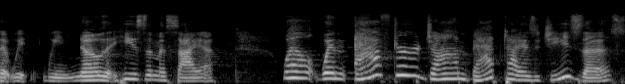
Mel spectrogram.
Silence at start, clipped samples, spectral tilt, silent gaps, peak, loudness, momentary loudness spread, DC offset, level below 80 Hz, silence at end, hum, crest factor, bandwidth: 0 s; under 0.1%; -5.5 dB/octave; none; -10 dBFS; -25 LUFS; 8 LU; under 0.1%; -54 dBFS; 0 s; none; 16 dB; 11.5 kHz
